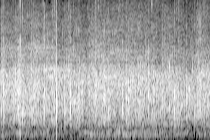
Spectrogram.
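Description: An audience applauds the students in the room at a weekend service at Copper Hills Church, many hands clapping together in a dense, steady crackle that holds at an even, moderate level throughout, with no voices standing out.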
